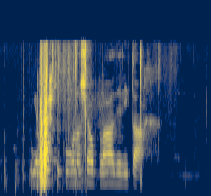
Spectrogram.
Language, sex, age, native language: Icelandic, male, 11, Icelandic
